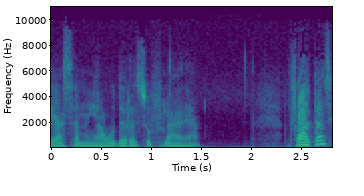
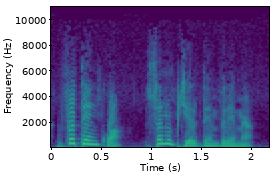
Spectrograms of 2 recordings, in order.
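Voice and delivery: ordinary delivery

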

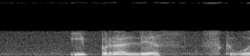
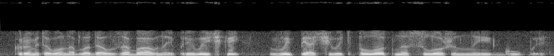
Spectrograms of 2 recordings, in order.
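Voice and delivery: plain reading voice

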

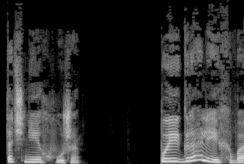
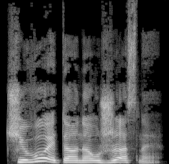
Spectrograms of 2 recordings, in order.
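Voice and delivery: indignant yell; 3 semitones lower, 4 dB louder than usual. Pretend. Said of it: "возмущённый вопль сверху".

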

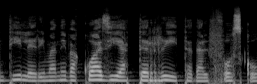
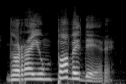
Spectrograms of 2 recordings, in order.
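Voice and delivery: loud, higher taunt; defiant challenge; 5 semitones higher, 7 dB louder than usual. A narrator's reading. Legree daring anyone to stop him, loud defiance.

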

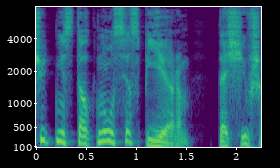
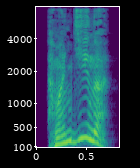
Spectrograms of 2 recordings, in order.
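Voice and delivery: higher call across the yard; 8 semitones higher than usual. Acted. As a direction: call her name from afar. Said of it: "закричал он". (громко окликнуть)

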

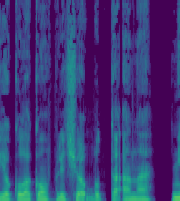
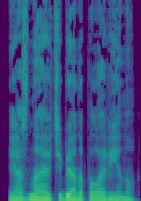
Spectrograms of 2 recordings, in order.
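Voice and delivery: put-on raised young woman's voice, read for Lyu; light female character voice; Lyu's voice; 7 semitones higher than usual. A narrator's reading. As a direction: voice Lyu a step higher. Lyu speaks.

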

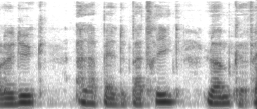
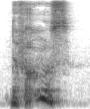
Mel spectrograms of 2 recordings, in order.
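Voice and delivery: higher-pitched, startled question; surprised exclamation; 7 semitones higher than usual. A narrator's reading. Buckingham forgets all at news from France, surprised exclamation. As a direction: seize on the news, amazed. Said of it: "s'écria Buckingham".

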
